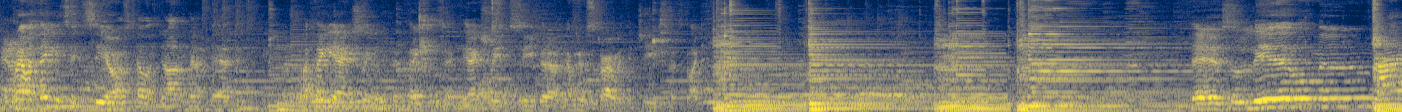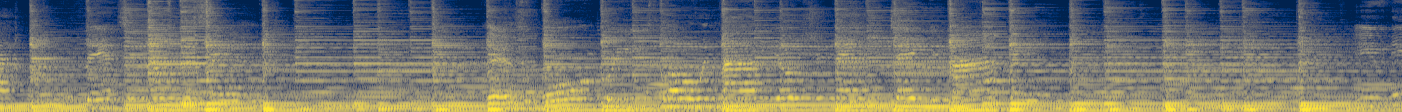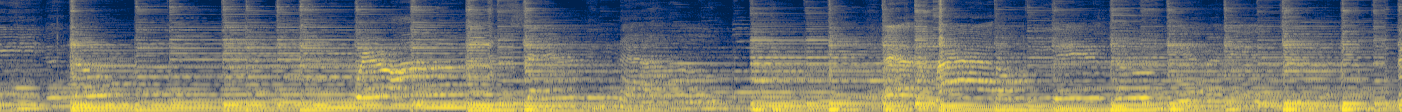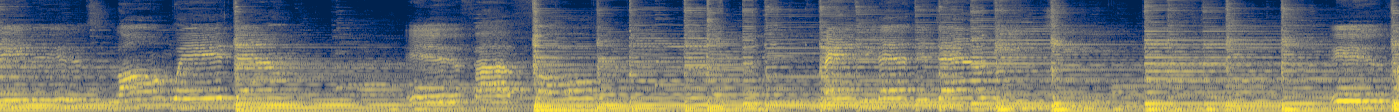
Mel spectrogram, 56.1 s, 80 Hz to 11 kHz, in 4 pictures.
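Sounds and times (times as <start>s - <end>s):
acoustic guitars strummed: 0.0s - 56.0s
man singing country song: 0.0s - 56.0s.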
